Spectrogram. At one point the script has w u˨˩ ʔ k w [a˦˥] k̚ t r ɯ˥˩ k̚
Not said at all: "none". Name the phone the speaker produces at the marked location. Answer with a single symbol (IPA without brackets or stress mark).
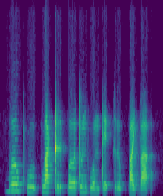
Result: a˦˥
